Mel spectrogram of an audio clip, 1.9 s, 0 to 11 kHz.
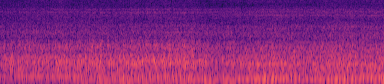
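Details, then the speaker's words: Vespa ET4 scooter, engine warmed up, after fuel system and air filter work, drive belt good: busy, fast, even buzz with no dip or hunting; the idle is set too high and is to be turned down at the air-box adjuster. "time to turn the idle down it's definitely a little on the high side it's pretty noisy"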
